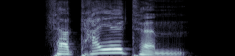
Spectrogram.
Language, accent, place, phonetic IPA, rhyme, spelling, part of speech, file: German, Germany, Berlin, [fɛɐ̯ˈtaɪ̯ltəm], -aɪ̯ltəm, verteiltem, adjective, De-verteiltem.ogg
- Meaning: strong dative masculine/neuter singular of verteilt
